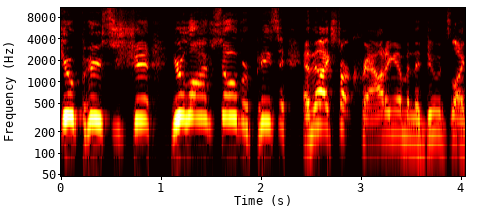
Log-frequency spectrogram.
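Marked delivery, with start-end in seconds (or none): 0.0-2.3 play-acted very high, shrill, furious screaming. Retelling how fishermen reacted to the cheating: imitating fishermen screaming. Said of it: "all these fishermen start screaming".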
